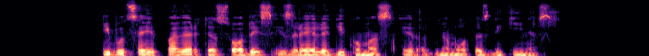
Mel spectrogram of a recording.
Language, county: Lithuanian, Vilnius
